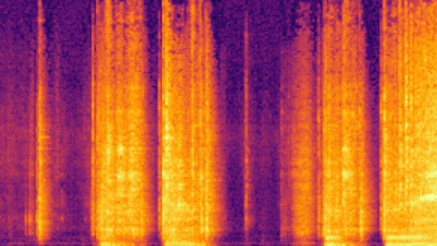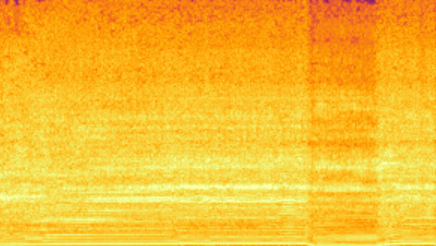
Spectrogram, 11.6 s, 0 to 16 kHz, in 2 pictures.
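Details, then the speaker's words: Husqvarna 350 chainsaw whose bar got pinched; after a few pull-start tugs it screams at steady full revs, dipping briefly and surging back, still revving with the chain brake on, because the throttle is stuck wide open. "so just in that quick demonstration you can see that the saw is constantly spinning it's spinning uh at Full Throttle and when I hit the Chain break you can still hear the motor revving up at full speed"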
